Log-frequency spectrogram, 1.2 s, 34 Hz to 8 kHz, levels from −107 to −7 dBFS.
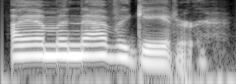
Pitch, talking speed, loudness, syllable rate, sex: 190 Hz, 205 wpm, -13 LUFS, 7.0 syllables/s, female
